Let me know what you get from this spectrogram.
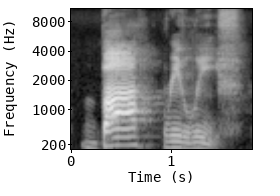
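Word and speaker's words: bas-relief: this video is called BA relief okay it's French so you don't pronounce the S Bao relief sculpture in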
